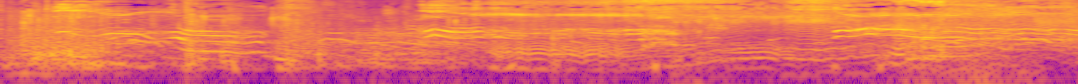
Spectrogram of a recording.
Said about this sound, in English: The Queen lies farting on the floor.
